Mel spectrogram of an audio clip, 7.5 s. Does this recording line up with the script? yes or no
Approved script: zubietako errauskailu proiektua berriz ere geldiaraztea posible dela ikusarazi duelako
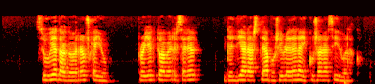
yes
